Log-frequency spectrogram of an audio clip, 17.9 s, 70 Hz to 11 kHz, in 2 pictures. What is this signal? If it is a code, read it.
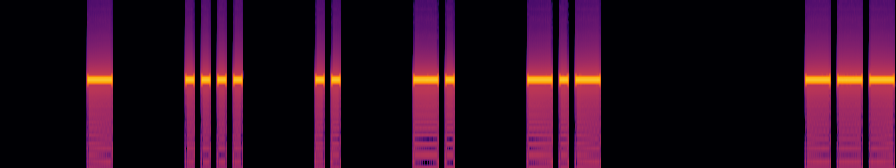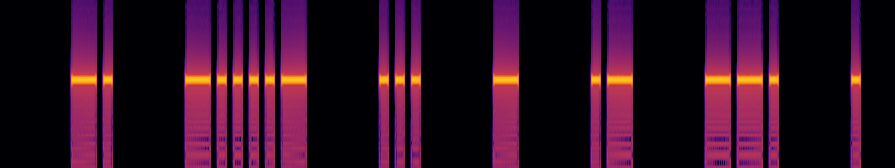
Morse code, heard as a keyed tone, about 15 wpm, spaced as for 8 wpm, 1000 Hz. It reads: THINK ON-STAGE
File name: qotdfiles / 8wpm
